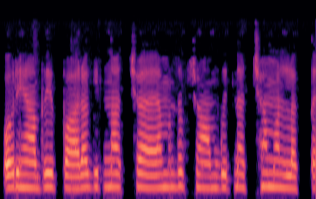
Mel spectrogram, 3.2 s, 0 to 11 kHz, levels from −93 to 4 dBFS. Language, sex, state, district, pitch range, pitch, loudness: Hindi, female, Uttar Pradesh, Jyotiba Phule Nagar, 205-225 Hz, 215 Hz, -25 LUFS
